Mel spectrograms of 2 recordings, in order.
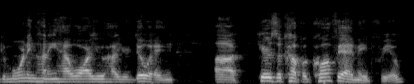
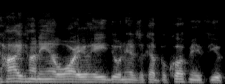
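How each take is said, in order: First: It is said warmly, with engagement. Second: It is said flatly, like a sleepwalker.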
